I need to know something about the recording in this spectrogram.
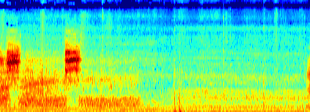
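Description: Halloween animatronic prop with glowing red eyes playing a spooky sound effect: a rasping, growling sound with two short shrill cries about a second apart. The effect fades out after about three seconds, leaving a low steady hum.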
